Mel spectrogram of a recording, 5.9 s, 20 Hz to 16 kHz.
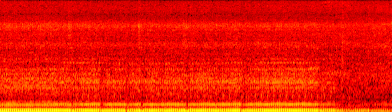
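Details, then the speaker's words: Nissan Almera 1.2 three-cylinder, warmed up, has a deep uneven exhaust idle that stumbles about once a second from a misfire, with a complaint of stumbling and stalling; ignition coils are to be checked first. "เครื่องสะดุดฟังข้างเยอะเลยทีเดียวอ้ะเดี๋ยวมาดูที่ตัวเครื่องเมื่อกี้เครื่องมันวอร์มนะมันเลยแรงปั่นมาก"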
